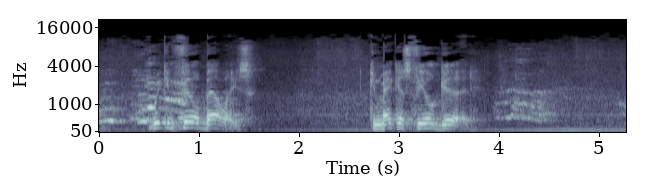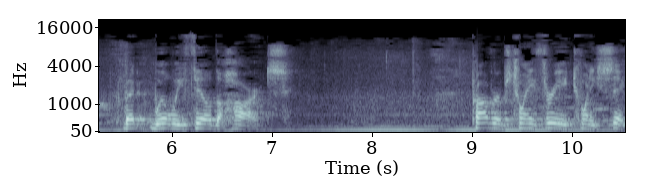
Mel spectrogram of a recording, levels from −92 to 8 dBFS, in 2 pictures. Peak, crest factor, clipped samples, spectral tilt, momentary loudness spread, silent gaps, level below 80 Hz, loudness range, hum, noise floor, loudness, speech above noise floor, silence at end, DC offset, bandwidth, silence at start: 0 dBFS; 20 dB; under 0.1%; -4.5 dB/octave; 20 LU; none; -60 dBFS; 2 LU; none; -46 dBFS; -19 LUFS; 28 dB; 0 s; under 0.1%; 13 kHz; 0 s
